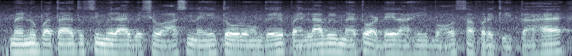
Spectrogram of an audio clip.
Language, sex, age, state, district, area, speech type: Punjabi, male, 30-45, Punjab, Barnala, rural, spontaneous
